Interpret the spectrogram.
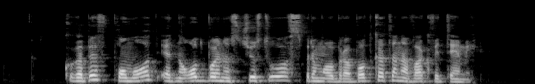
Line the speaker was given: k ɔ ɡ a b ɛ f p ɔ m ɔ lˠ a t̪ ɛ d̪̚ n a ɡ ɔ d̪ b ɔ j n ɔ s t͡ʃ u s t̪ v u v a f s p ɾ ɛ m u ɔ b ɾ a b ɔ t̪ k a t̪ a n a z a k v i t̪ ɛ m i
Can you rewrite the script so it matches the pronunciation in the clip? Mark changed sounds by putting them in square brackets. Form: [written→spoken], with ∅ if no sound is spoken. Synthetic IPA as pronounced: k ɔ ɡ a b ɛ f p ɔ m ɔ lˠ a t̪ ɛ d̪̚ n a [ɡ→∅] ɔ d̪ b ɔ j n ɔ s t͡ʃ u s t̪ v u v a f s p ɾ ɛ m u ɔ b ɾ a b ɔ t̪ k a t̪ a n a [z→v] a k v i t̪ ɛ m i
